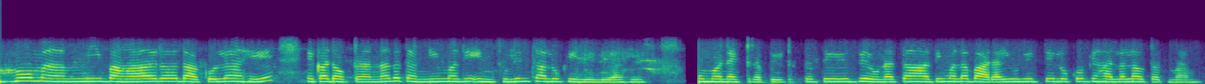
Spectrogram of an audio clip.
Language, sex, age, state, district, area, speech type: Marathi, female, 30-45, Maharashtra, Nagpur, rural, conversation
